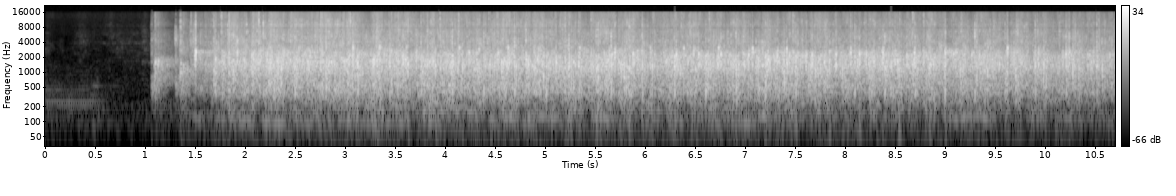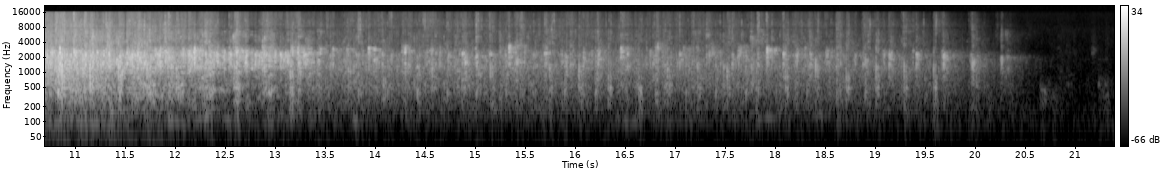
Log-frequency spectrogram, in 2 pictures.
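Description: An audience applauds loudly in a large hall, then the clapping thins out and fades.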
